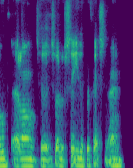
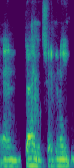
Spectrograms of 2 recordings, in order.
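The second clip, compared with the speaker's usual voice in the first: plain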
